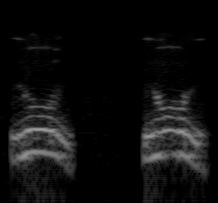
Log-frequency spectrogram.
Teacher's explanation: 9 নং মাখরাজ জিহ্বার আগা তার বরাবর উপরের তালুর সঙ্গে লাগিয়ে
